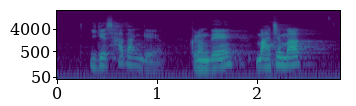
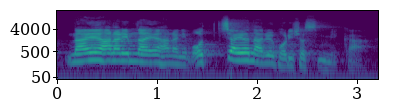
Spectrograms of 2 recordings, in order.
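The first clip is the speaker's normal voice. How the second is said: the same cry again, a little less loud, high; repeated cry; 6 semitones higher, 8 dB louder than usual. Acted. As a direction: call out to God once more, still pained. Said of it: "뭐라고요?".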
